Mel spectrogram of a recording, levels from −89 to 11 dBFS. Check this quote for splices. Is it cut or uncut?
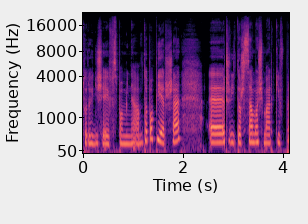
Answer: cut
